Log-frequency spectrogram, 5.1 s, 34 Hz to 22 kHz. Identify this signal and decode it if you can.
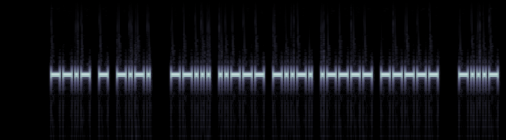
Morse code, heard as a keyed tone, about 40 wpm, 700 Hz. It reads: QTC 72/10 <BT>
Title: Worked All Europe DX Contest - QTC Exchange - 40wpm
